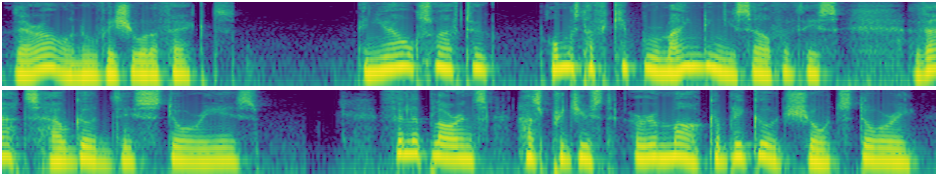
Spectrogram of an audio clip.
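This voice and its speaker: Male podcast reviewer, higher-set voice with a dark, mellow tone, very dry close sound. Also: dry recording. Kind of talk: semi-scripted podcast review.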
